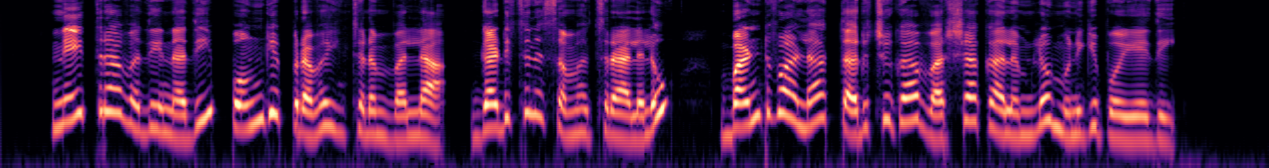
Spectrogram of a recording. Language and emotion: Telugu, neutral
